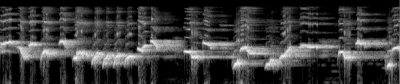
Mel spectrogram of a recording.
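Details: White-rumped shama in full song, used to provoke rival birds: a continuous, fast stream of rich whistles, slurs and chattering notes mixing mid and high pitches, with no pauses.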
